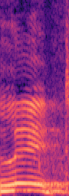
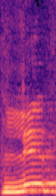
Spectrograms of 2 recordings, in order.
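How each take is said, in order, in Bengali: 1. স্বরটি 'ay'-এর মতো গড়িয়ে যায়। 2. স্বরটি একটি সাধারণ, ছোট 'eh' ধ্বনি। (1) "হয়েছে লেট" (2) "লেট নয়"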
